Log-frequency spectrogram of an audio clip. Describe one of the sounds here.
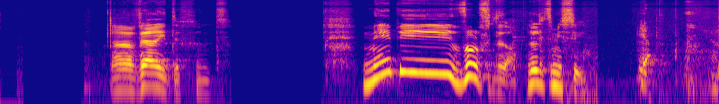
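Another man answers in a calm voice.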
